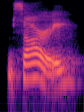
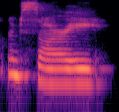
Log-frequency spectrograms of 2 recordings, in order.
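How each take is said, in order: First: The apology sounds curt and dismissive. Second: The apology sounds warm and sincere. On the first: The speaker just wants the other person to stop pressing. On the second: The speaker genuinely regrets what happened.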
